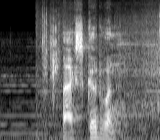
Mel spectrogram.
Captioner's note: voiceover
